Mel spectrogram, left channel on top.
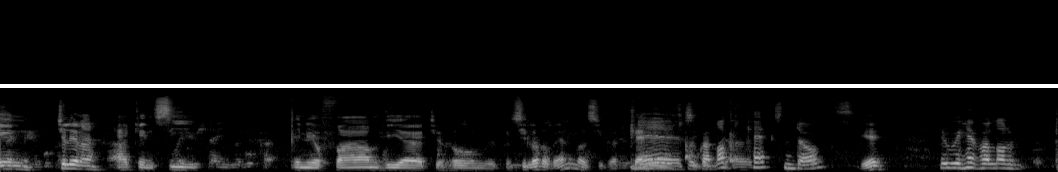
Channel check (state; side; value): silent; left; 54 dB below the other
